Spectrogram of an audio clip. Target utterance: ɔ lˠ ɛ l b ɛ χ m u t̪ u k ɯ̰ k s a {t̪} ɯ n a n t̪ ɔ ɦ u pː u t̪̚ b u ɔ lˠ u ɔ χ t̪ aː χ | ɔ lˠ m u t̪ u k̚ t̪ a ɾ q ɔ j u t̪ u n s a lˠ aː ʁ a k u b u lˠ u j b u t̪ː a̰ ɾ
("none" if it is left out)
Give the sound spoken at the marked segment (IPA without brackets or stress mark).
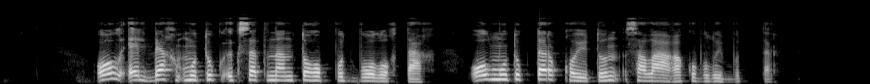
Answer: t̪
